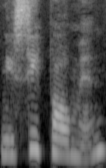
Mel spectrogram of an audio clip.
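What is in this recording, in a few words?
kejia, Chinese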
